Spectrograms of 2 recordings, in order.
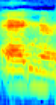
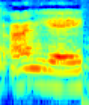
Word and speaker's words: Aigner: A lot of people mispronounce it as Aigner. It is Aigner.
